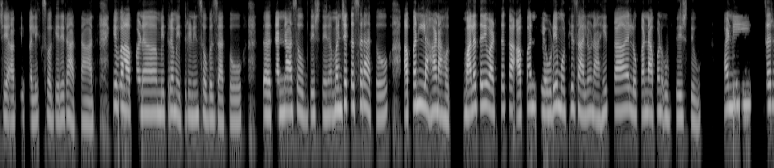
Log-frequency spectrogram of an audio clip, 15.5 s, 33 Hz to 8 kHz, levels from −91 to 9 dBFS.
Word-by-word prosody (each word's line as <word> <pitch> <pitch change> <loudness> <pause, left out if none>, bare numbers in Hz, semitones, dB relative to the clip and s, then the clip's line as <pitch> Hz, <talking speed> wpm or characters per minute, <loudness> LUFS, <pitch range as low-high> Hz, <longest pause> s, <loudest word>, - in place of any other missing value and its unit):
जे 175 - -1
आपले 160 +2 -4
कलीग्स 160 +4 -4
वगैरे 170 0 -4
राहतात 150 -5 -4 0.4
किंवा 245 -3 +6
आपण 205 -1 -1
अ, 200 0 +2
मित्र-मैत्रिणींसोबत 185 -2 -4
जातो. 155 -1 -5 0.4
तर 190 -1 +3
त्यांना 200 +3 +3
असा 210 +1 -1
उपदेश 190 0 -5
देणं 185 0 -5
म्हणजे 225 +5 +5
कसं 245 +2 +2
राहत 235 -8 0
हो, 175 +3 -5 0.3
आपण 250 +8 +5
लहान 220 -5 +3
आहोत 180 -4 -1 0.3
मला 195 +5 +10
तरी 255 +1 +5
वाटतं 225 -1 +1
का 225 - +5
आपण 235 +6 0 0.2
एवढे 200 +5 +1
मोठे 235 -1 -3
झालो 195 -2 -1
नाहीत 185 +1 -5
का 215 +2 +3
लोकांना 195 -1 -2
आपण 205 +2 -2
उपदेश 180 -1 -7
देऊ. 155 -3 -9 0.5
आणि 255 +3 0 0.3
जर 255 +1 +3
195 Hz, 145 wpm, -24 LUFS, 180-220 Hz, 0.5 s, मला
